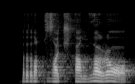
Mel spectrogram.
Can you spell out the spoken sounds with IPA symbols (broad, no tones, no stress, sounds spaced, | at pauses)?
r ɑ q zˤ ɤ t͡ʃʰ a n ðˤ ɤ ɭ ɔ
